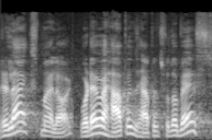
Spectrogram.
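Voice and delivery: ordinary talk, nothing marked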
